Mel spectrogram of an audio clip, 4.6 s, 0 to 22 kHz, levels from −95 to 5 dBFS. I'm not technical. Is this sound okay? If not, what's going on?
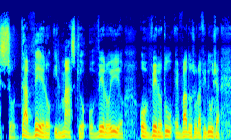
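No. From 2.0 s to the end, the speech sounds thin and hollow. This is channel delay (comb filtering). One side arrives a tiny bit late and cancels some high tones, starting around 7 kHz.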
